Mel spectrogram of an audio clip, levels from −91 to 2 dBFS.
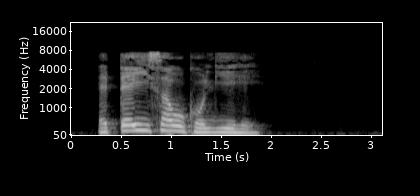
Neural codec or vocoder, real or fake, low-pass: none; real; 7.2 kHz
